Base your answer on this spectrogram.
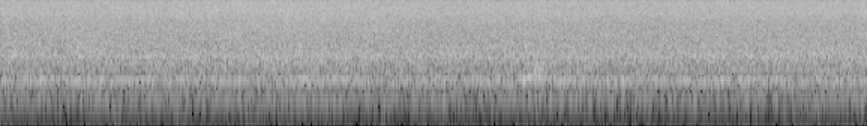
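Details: Colony of honey bees in a barn hive at La Feria, Texas, during removal and relocation, producing a continuous thick buzzing drone, unbroken and steady in loudness, with a faint hiss above.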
